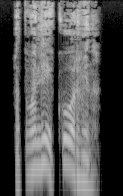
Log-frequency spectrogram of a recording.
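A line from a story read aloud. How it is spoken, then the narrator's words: Sleepy voice. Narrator (Russian): сказал я ему сонным голосом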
